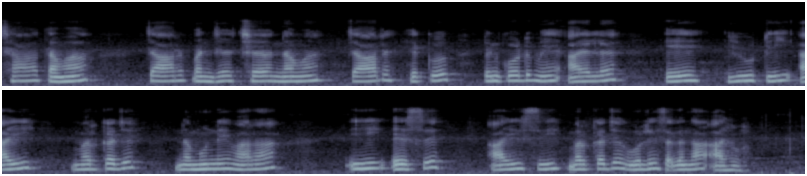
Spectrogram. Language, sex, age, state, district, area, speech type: Sindhi, female, 60+, Madhya Pradesh, Katni, urban, read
